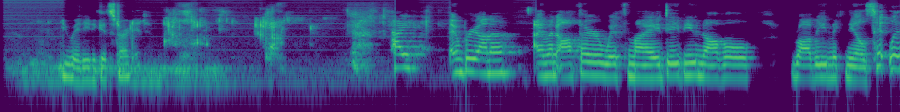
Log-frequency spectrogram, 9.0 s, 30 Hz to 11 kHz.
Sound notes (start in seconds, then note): 2.5 slurpy tongue noises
